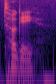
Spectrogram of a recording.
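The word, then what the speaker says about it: Thuggee: Oh, they're called the thuggy cult. Or I think sometimes they pronounce it tuggy.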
